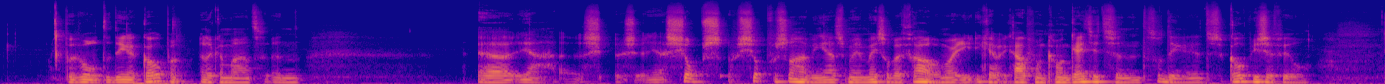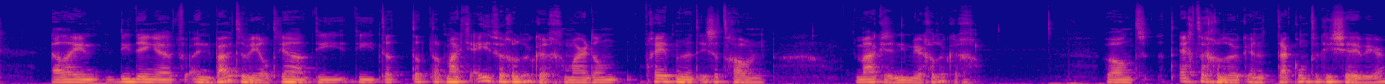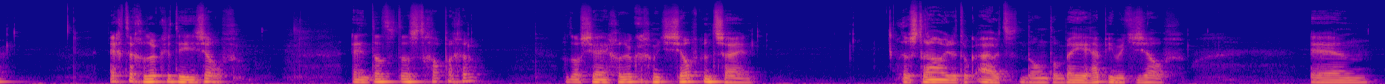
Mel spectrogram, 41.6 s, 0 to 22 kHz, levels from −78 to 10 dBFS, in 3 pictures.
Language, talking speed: Dutch, 160 wpm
